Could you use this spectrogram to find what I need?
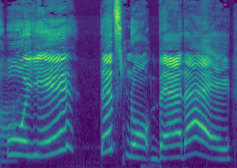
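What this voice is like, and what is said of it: Deliberately bad Australian accent. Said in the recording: “that's my terrible Australian accent... I'm just mocking Australia at this point”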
